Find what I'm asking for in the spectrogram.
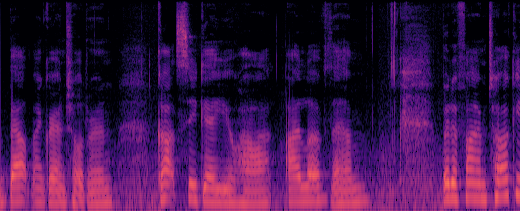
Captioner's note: speaks in Cherokee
